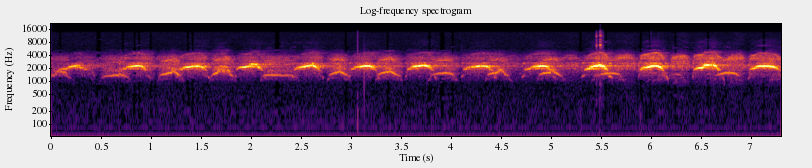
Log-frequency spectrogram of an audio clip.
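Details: Black stork pair, male and female, defending their nest in a tree against an intruding stranger stork, 11:42 am, 12 July 2023; a steady series of wheezy, arched, whistled notes repeated nearly twice a second, even and unbroken.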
